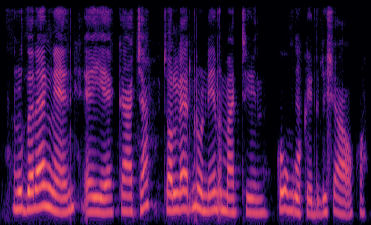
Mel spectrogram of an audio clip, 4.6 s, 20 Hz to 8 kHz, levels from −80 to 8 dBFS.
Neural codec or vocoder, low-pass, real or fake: codec, 16 kHz, 2 kbps, FunCodec, trained on LibriTTS, 25 frames a second; 7.2 kHz; fake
